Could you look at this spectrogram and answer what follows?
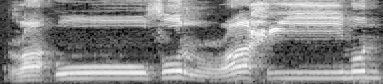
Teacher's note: دو پیش کی تنوین کے بعد را حروف یرملون لیکن اس میں غنہ نہیں کرتے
